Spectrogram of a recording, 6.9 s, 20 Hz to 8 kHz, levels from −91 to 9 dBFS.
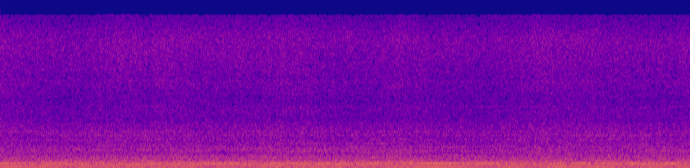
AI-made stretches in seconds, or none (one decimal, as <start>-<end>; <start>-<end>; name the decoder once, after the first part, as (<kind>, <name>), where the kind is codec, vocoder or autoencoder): none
